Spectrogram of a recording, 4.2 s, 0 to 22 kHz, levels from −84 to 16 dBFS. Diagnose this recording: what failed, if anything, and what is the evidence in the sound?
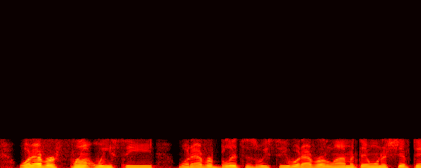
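The codec stage failed: the speech runs through a Bluetooth CVSD headset codec for the whole clip. The band stops near 3.8 kHz, so the sound is narrowband. Coding damage is plainly audible. A granular hiss sits under the speech, sibilants turn scratchy, and loud high-frequency energy distorts. That points to a 64 kbit/s CVSD link, where each one-bit sample only steps up or down and the adaptive step cannot keep pace with fast, loud changes.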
